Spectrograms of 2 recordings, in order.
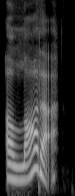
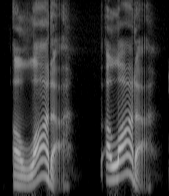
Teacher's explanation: The T in lot becomes a soft duh sound.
